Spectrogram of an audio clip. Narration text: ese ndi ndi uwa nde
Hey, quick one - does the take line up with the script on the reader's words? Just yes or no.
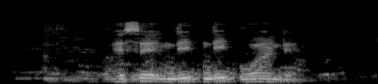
yes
